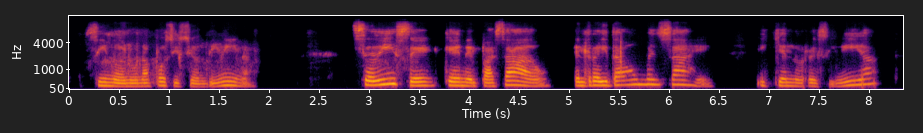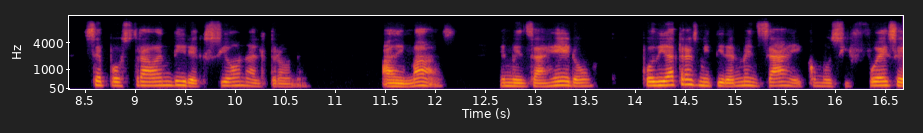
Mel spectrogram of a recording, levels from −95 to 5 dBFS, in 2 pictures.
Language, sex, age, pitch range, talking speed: Spanish, female, 20-39, 155-200 Hz, 130 wpm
